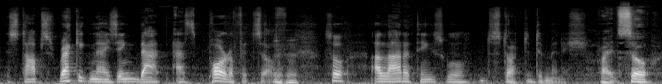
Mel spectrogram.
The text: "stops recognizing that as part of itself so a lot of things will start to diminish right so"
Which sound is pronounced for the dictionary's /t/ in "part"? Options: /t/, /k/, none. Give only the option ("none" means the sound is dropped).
none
